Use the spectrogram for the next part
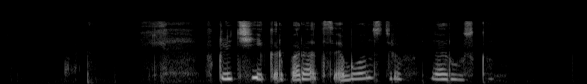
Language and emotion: Russian, sad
